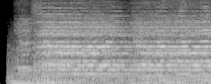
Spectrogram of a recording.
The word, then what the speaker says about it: Doku: Doku? Yeah, Doku, right? How do you how do you say his name? I'm from Texas, bro. you said it right. You said it right. Oh, yeah. Doku.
